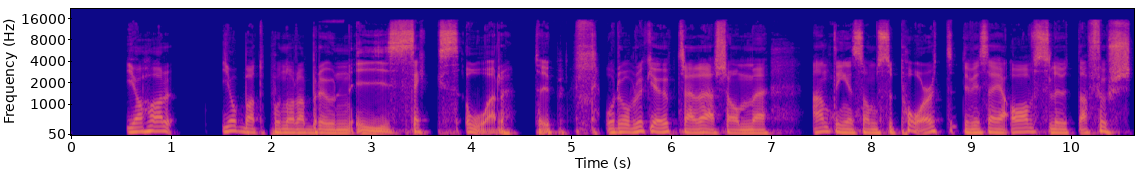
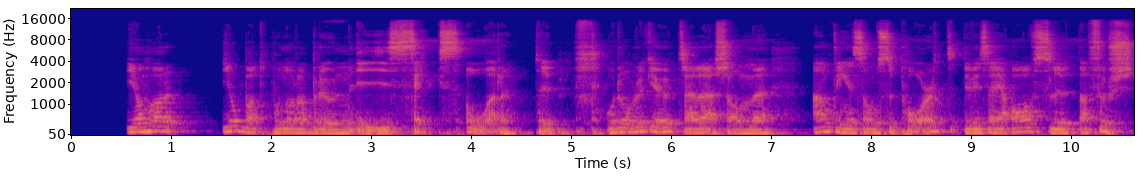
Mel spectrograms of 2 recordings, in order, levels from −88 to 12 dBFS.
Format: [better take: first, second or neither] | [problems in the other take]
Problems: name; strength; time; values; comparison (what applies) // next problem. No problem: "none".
first | room echo; very slight; dies away in 0.4 s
